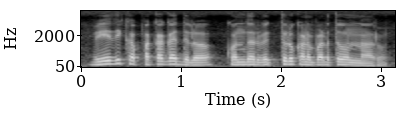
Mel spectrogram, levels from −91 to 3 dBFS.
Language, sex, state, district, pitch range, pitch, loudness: Telugu, male, Telangana, Mahabubabad, 130-160 Hz, 140 Hz, -15 LUFS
